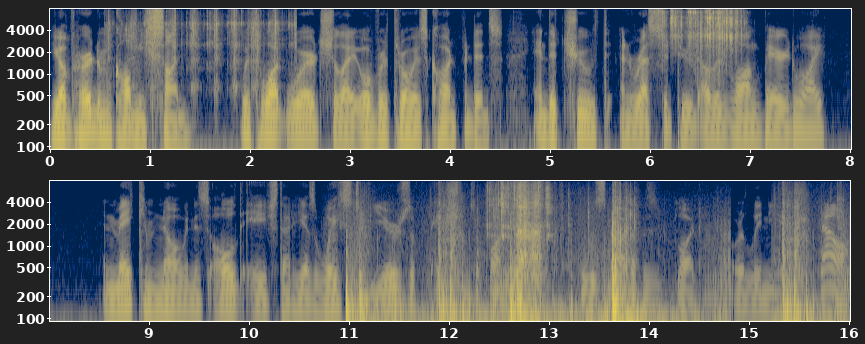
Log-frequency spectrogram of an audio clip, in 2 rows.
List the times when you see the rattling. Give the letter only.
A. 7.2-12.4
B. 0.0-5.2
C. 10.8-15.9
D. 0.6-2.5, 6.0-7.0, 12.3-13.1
D.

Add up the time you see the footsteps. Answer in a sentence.
The footsteps can be heard for 5 seconds in total.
